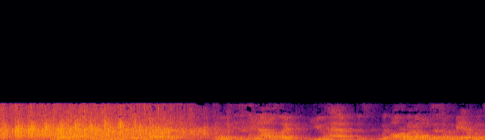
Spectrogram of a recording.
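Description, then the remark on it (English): An audience at a Skill Building Summit breaks into a loud round of applause for the Canadian Real Estate Association for developing the very first Amazon skill, dense steady clapping for about four seconds that thins out as a voice begins speaking over the fading claps. “And big round of applause for the Canadian Real Estate Association for developing the very first Amazon West skill.”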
